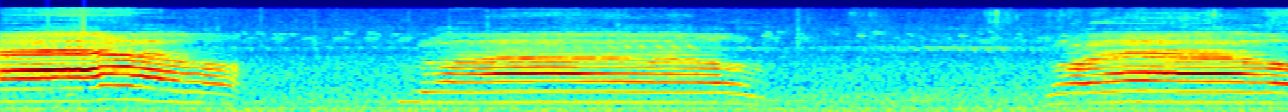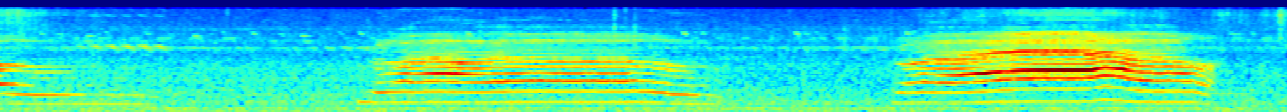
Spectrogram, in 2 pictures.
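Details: Stray cats, the boss cat among them after eating food and medicine: five long harmonic meows spaced about every three seconds, each a drawn-out wavering cry with rich overtones, steady low hum beneath.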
